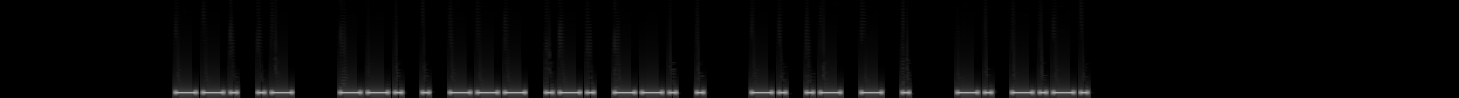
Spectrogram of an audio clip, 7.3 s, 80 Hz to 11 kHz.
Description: Morse code, heard as a keyed tone, about 34 wpm, 700 Hz. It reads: GA GEORGE NATE NC
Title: K1USN SST QSO Practice - 35wpm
